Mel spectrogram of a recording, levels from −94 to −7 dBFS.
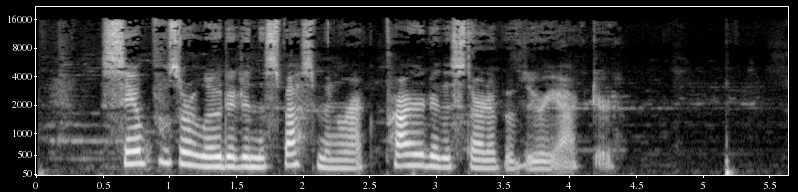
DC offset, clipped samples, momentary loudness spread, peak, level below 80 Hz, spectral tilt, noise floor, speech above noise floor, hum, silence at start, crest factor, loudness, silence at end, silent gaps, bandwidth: under 0.1%; under 0.1%; 18 LU; 0 dBFS; -46 dBFS; -2.5 dB/octave; -60 dBFS; 41 dB; none; 0.05 s; 20 dB; -19 LUFS; 0.4 s; none; 16.5 kHz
